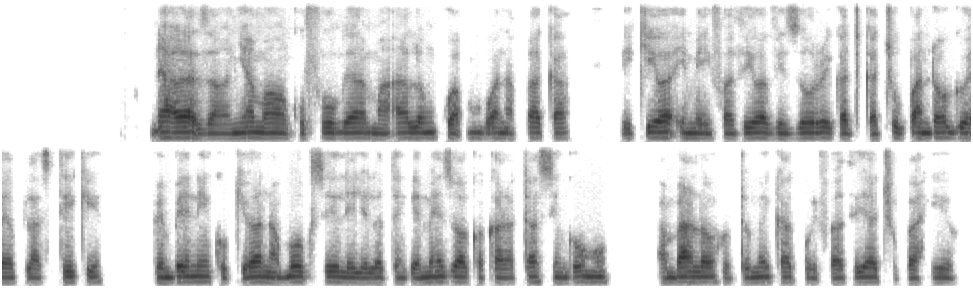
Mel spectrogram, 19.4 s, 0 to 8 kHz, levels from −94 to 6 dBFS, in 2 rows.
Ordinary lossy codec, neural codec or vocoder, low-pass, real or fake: Opus, 24 kbps; codec, 24 kHz, 0.9 kbps, WavTokenizer, medium speech release version 2; 7.2 kHz; fake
